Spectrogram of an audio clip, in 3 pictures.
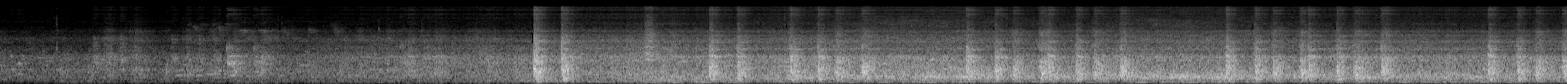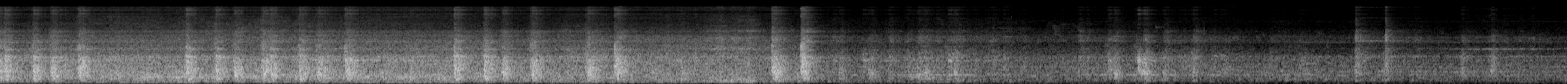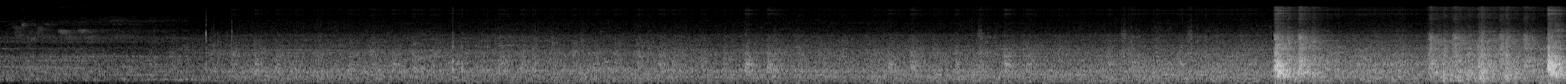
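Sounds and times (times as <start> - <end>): train rolling rumble: 0.2 - 47.0
train wheels clacking over rail joints: 0.8 - 2.7, 5.2 - 8.9, 9.6 - 11.4, 12.2 - 16.7, 17.4 - 19.5, 20.1 - 22.1, 22.9 - 28.0, 35.0 - 41.8, 44.0 - 44.8, 45.6 - 47.0.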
